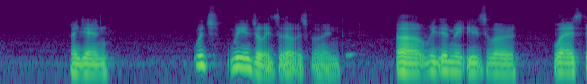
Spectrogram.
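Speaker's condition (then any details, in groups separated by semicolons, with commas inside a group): Spinal muscular atrophy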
